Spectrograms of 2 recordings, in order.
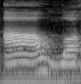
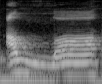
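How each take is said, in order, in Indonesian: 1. Vokal pertama itu dipanjangkan. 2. Vokal pertama itu pendek. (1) "memanjangkan hamzah yang depan Allah, itu salah"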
